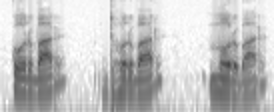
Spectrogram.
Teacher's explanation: এখানে চলিত ভাষার প্রতিটি শব্দের শুরুতে যে অটি রয়েছে প্রতিটি অকেই আমরা ও বা ওকারের মত উচ্চারণ করেছি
